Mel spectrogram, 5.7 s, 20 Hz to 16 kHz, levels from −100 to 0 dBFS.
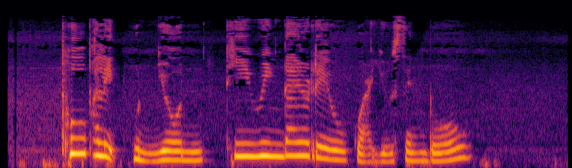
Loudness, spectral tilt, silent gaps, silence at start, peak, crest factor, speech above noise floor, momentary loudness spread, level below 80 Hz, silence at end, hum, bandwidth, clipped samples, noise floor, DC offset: -20 LUFS; -7 dB/octave; none; 0.4 s; -2 dBFS; 18 dB; 43 dB; 12 LU; -56 dBFS; 1 s; none; 10.5 kHz; under 0.1%; -62 dBFS; under 0.1%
